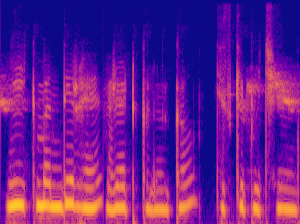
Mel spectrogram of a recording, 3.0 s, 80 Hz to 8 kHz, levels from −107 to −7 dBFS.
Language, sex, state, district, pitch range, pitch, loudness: Hindi, female, Bihar, Darbhanga, 220-255 Hz, 235 Hz, -32 LUFS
